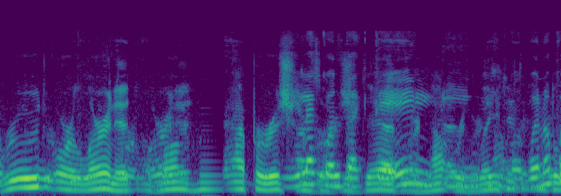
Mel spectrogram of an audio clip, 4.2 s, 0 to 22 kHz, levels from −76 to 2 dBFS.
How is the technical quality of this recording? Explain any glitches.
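Two faults stand out in this speech recording: a constant echo and a brief break in the audio.

The echo with no canceller runs through the whole clip. Every phrase returns about half a second later, about 10 dB quieter and thinner. The far end is playing the call over a loudspeaker, its microphone picks it up, and nothing subtracts it before it is sent back. The gap is what separates it from room reverberation: the copy arrives as a distinct delayed repeat, not a smear that trails off the original.

From 1.51 to 1.69 s the sound breaks up. For most of that stretch it turns into a buzzy continuation of the preceding sound that fades out, and the speech then resumes further along with a piece missing. The likely cause is a long network dropout. No packets arrived, so the receiver's concealment synthesised filler rather than leaving a hole. That is why this sounds like a smeared buzz and not a hard cut or click, and it also differs from a brief packet loss, where the patch would pass almost unnoticed.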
